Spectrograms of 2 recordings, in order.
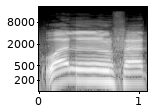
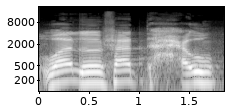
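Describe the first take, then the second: First: The word ends with a soft breathy h. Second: The word ends with a full 'hu' syllable. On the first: The reading stops at this word. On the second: The reading continues without stopping.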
